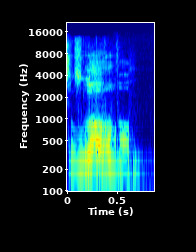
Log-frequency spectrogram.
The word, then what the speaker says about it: Louisville: It's not Louisville. It's Louisville.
